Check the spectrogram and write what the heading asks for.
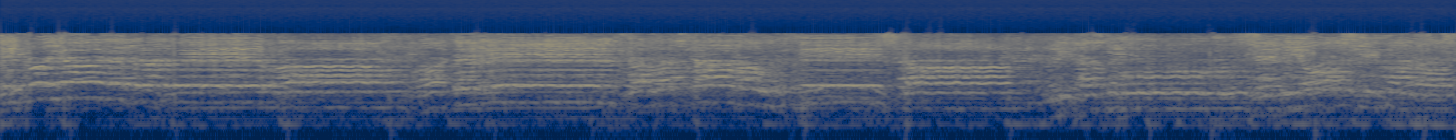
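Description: A group of young people singing a hymn together in chant-like phrases, with long held notes and brief pauses between phrases.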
